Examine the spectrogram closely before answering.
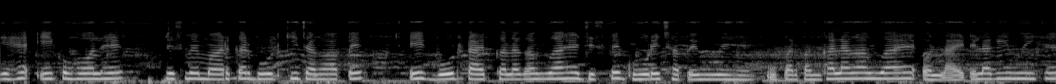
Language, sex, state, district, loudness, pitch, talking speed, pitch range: Hindi, female, Uttar Pradesh, Etah, -23 LUFS, 255 Hz, 185 wpm, 235-265 Hz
